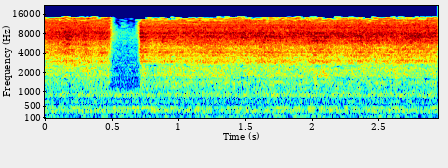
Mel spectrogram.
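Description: Airbrush spraying overly thin paint at high air pressure while preshading a model command cruiser, a loud, steady, close hiss that dips briefly near the start and then holds constant.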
